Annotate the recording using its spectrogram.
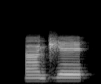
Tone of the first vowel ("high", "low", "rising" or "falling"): high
